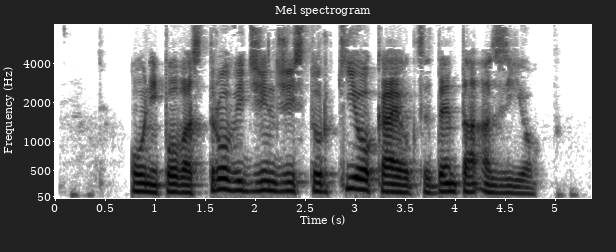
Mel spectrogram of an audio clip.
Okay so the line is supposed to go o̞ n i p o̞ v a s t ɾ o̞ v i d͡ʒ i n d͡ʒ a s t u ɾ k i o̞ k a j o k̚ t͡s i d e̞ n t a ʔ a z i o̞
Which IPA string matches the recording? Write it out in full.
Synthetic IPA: o̞ n i p o̞ v a s t ɾ o̞ v i d͡ʒ i n d͡ʒ i s t u ɾ k i o̞ k a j o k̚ t͡s i d e̞ n t a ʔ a z i o̞

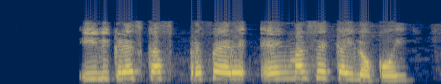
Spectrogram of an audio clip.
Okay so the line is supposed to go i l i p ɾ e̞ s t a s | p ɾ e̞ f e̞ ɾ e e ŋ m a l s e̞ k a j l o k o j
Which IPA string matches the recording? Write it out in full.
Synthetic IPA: i l i k ɾ e̞ s k a s | p ɾ e̞ f e̞ ɾ e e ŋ m a l s e̞ k a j l o k o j

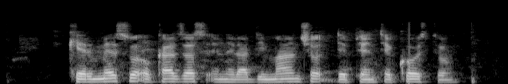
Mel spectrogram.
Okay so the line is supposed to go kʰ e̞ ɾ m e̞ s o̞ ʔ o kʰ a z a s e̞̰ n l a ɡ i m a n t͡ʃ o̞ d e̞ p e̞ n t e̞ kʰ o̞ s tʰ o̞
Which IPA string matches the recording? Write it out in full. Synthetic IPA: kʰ e̞ ɾ m e̞ s o̞ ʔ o k a z a s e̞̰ n l a d i m a n t͡ʃ o̞ d e̞ p e̞ n t e̞ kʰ o̞ s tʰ o̞

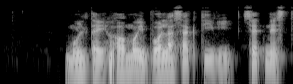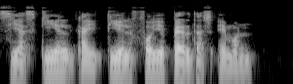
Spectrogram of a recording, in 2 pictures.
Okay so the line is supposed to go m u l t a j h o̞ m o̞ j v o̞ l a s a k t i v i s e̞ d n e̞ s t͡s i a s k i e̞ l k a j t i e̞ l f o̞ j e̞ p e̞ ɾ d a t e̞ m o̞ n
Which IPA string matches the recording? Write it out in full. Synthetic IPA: m u l t a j h o̞ m o̞ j v o̞ l a s a k t i v i s e̞ d n e̞ s t͡s i a s k i e̞ l k a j t i e̞ l f o̞ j e̞ p e̞ ɾ d a s e̞ m o̞ n

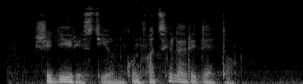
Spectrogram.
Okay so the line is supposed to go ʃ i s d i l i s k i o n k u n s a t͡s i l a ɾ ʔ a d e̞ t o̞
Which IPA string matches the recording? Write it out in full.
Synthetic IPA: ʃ i d i ɾ i s t i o n k u n f a t͡s i l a ɾ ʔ i d e̞ t o̞

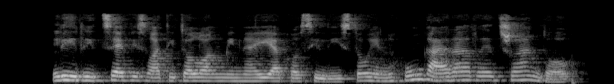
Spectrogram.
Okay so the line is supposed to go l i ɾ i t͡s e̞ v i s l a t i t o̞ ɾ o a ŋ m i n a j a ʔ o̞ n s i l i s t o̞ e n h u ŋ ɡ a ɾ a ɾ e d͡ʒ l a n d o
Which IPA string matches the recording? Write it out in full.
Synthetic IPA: l i ɾ i t͡s e̞ v i s l a t i t o̞ l o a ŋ m i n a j a k o̞ n s i l i s t o̞ e n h u ŋ ɡ a ɾ a ɾ e d͡ʒ l a n d o

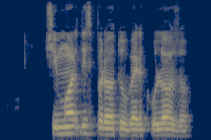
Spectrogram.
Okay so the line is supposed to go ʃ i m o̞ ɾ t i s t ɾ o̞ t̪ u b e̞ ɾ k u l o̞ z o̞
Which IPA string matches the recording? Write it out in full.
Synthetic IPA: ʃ i m o̞ ɾ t i s p ɾ o̞ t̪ u b e̞ ɾ k u l o̞ z o̞

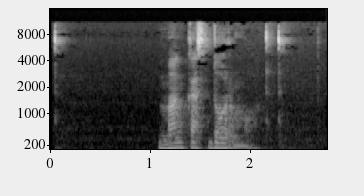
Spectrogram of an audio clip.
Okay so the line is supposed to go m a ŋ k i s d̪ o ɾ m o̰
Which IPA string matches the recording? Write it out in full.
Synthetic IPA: m a ŋ k a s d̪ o ɾ m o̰

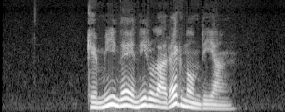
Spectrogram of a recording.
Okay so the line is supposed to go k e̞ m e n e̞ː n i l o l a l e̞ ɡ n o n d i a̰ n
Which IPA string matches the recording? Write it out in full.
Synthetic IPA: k e̞ m i n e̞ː n i ɾ o l a ɾ e̞ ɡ n o n d i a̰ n

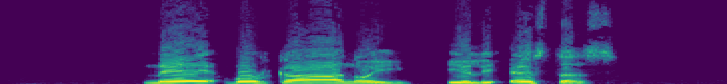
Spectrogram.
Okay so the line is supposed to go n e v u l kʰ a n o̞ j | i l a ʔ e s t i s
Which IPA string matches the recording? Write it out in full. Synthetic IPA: n e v u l k a n o̞ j | i l i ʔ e s t a s

